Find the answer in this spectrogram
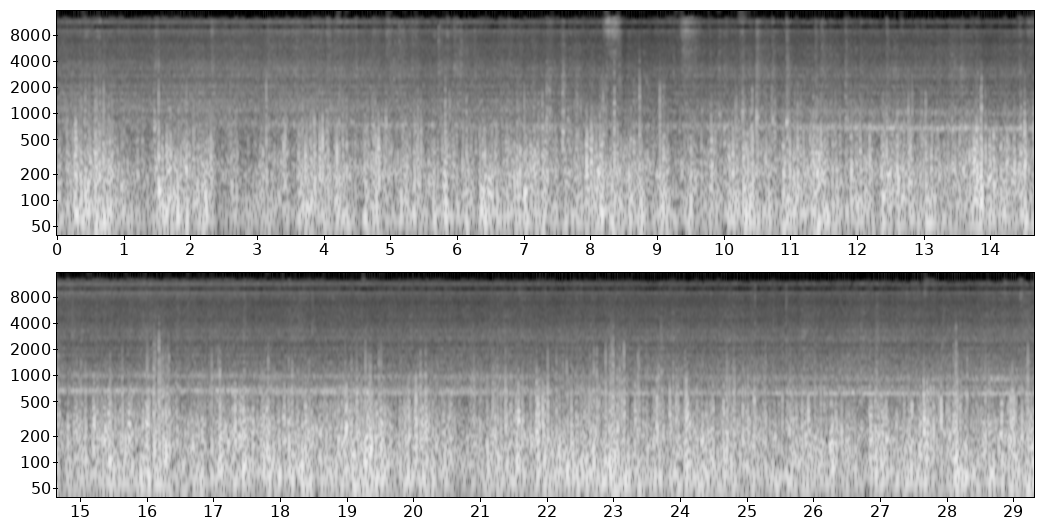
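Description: Passenger train running along the track, heard from aboard: steady rumble with a dense clatter of wheels over the rails. About ten seconds in a steady whine joins and slowly drops a little in pitch.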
